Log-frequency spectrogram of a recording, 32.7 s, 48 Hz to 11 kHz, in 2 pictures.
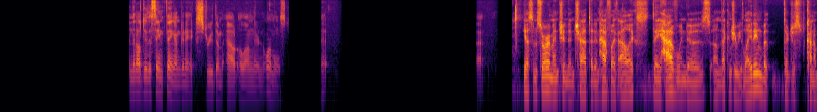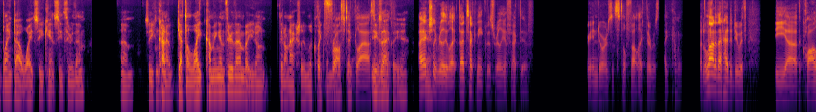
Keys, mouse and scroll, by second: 1.9 middle click, 5.2 click, 15.1 x, 15.8 click, 16.4 middle click, 17.8 scroll up 1, 18.4 middle click, 22.4 shift+middle click, 24.0 middle click, 25.6 shift+middle click, 27.3 middle click, 30.2 shift+middle click.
